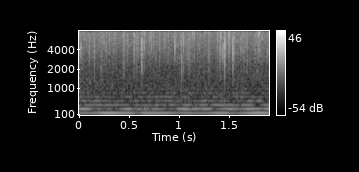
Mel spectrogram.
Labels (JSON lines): {"label": "biophony, midshipman", "recorder": "SoundTrap 500"}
